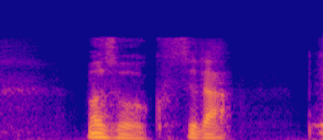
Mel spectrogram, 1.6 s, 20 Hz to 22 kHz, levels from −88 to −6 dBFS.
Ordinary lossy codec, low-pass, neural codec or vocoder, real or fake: AAC, 48 kbps; 7.2 kHz; codec, 16 kHz in and 24 kHz out, 0.4 kbps, LongCat-Audio-Codec, two codebook decoder; fake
